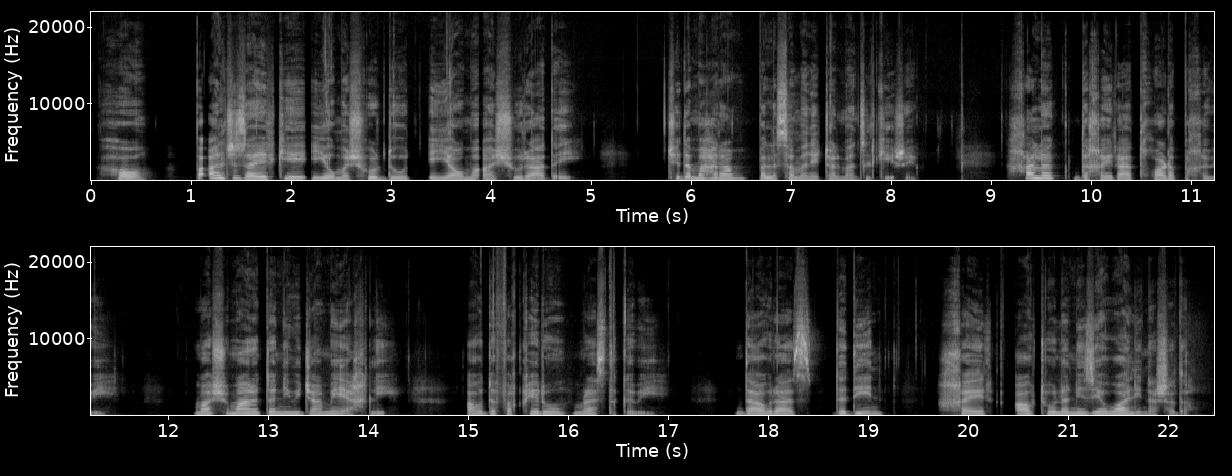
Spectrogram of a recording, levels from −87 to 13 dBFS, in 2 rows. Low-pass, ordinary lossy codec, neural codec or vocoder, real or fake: none; none; none; real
